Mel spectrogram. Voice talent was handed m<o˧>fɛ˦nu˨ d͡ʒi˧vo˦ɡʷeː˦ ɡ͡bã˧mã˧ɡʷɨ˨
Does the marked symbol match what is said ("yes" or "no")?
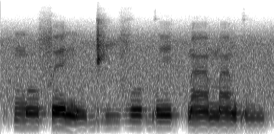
no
